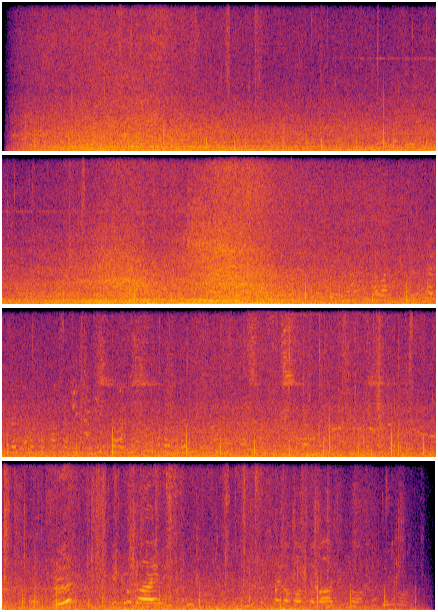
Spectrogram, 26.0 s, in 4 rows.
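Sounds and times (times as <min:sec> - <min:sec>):
pedestrian zone ambience recorded with windshield: 0:00.0 - 0:26.0.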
